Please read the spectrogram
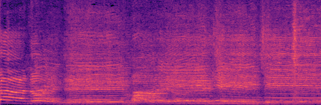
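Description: A group of men and women singing a song together, their voices holding long notes and sliding between them.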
